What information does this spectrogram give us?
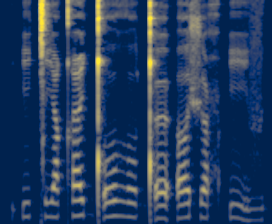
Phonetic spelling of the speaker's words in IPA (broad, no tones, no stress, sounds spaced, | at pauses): ʔ i ǀ i e̯ qʰ i ǃʼ o ɦ o ǃʼ œ ʔ ʌ ʃ œ ħ ʔ i v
